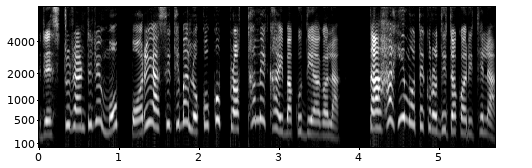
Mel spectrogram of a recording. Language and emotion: Odia, angry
